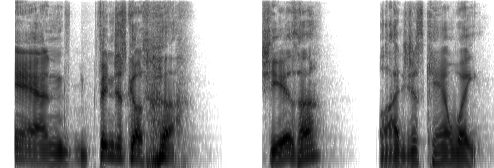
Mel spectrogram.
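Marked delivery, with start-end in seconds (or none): 1.4-4.7 words spoken through a grin. Retelling his reply with a big grin: imitating someone grinning. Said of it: "he had a big old grin on his face".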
